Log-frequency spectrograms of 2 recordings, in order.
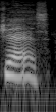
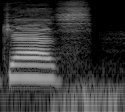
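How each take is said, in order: First: The vowel is less open. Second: The vowel is more open, with a full Z sound.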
